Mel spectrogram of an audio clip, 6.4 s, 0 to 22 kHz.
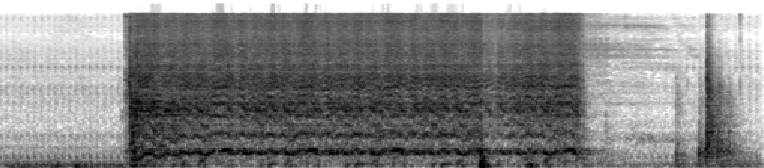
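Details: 1952 Chevy engine cranking about four seconds without catching, after fuel was poured in and the fuel pump refitted; owner doubts the fuel pump delivers fuel, and the carburetor float may be stuck shut.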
